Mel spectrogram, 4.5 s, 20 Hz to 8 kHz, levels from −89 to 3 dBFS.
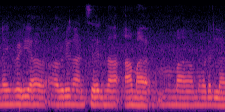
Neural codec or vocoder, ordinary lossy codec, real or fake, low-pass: none; none; real; 7.2 kHz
